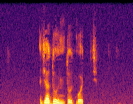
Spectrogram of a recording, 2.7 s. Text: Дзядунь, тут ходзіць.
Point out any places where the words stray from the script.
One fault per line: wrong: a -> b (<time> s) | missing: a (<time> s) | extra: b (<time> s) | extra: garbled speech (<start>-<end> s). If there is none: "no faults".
no faults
